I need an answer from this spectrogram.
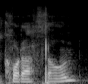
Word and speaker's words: corazón: lisp, but it means whenever there's a C or a Z letter, and the C makes a S sound, then you pronounce it kind of as we would in English, the, almost. So an example is heart is corazón, shoe is zapato.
